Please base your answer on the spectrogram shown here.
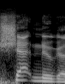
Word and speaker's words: Chattanooga: I think Chattanooga well this is because we're we pronounced at different ways I think shatta new go sounds like cooler and more mysterious so okay interesting so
